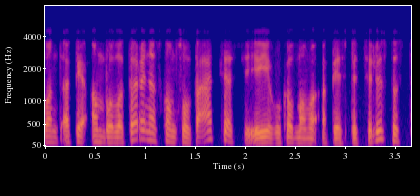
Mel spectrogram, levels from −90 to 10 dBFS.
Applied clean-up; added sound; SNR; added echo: none; none; none; none.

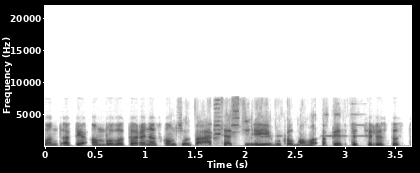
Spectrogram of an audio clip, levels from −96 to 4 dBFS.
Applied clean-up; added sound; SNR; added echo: neural diffusion model UNIVERSE++.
